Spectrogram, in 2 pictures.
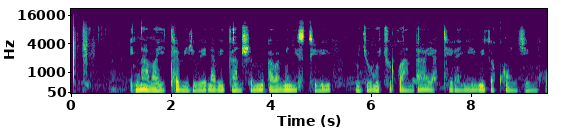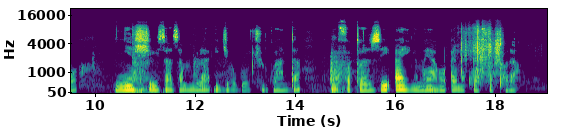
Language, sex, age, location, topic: Kinyarwanda, female, 18-24, Nyagatare, government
